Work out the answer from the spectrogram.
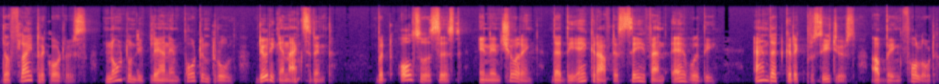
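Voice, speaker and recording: A man reading scripted instructional narration in a measured, explanatory way, phrase by phrase. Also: on the low side, big pitch swings, creaky, dry recording. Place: close, dry voice-over recording.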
